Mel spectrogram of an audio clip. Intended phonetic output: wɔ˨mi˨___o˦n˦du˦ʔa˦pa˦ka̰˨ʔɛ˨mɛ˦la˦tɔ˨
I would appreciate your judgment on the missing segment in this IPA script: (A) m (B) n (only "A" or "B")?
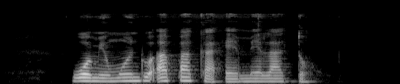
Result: A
